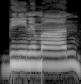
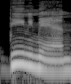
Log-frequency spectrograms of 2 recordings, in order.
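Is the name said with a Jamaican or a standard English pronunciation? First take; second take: Jamaican; standard English. First: The name is said with a Jamaican pronunciation. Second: The name is said with a standard English pronunciation. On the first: The speaker calls it right. "you gotta say it right" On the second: The speaker calls it wrong. "not Beanie Man"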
